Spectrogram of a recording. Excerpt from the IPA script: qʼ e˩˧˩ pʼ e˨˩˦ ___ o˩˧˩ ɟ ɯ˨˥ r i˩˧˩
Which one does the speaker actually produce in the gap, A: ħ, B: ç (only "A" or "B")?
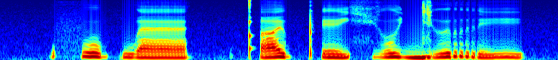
B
